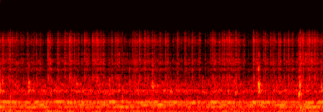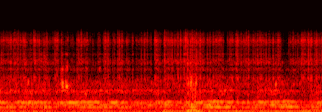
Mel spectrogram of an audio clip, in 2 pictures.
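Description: Steady rolling and wind noise of a bicycle ride on a wet paved trail, heard through a bike-mounted camera, with a low drone and a few light clicks.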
